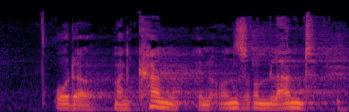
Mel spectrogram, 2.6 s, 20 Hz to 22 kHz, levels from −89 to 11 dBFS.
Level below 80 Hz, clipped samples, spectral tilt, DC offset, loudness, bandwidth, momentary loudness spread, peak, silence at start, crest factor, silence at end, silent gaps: -66 dBFS; under 0.1%; -4.5 dB/octave; under 0.1%; -28 LUFS; 14.5 kHz; 8 LU; -8 dBFS; 0.3 s; 20 dB; 0 s; none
